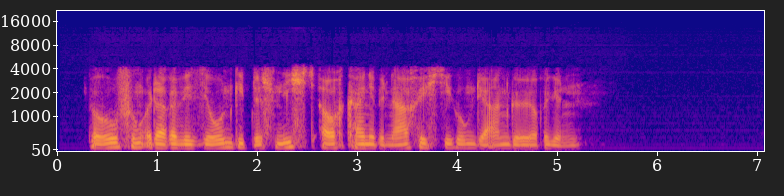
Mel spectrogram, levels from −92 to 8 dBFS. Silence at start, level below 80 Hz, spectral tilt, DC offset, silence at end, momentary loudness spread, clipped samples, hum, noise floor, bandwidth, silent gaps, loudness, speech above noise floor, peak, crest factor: 0.3 s; -64 dBFS; -7.5 dB/octave; under 0.1%; 1.85 s; 7 LU; under 0.1%; none; -67 dBFS; 4.7 kHz; none; -19 LUFS; 48 dB; -2 dBFS; 18 dB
